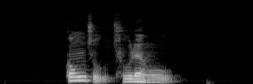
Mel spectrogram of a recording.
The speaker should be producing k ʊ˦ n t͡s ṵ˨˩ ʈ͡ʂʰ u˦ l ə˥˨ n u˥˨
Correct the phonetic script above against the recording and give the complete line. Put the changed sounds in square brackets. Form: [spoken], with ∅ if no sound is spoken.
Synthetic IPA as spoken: k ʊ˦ [ŋ] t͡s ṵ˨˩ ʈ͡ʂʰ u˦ l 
